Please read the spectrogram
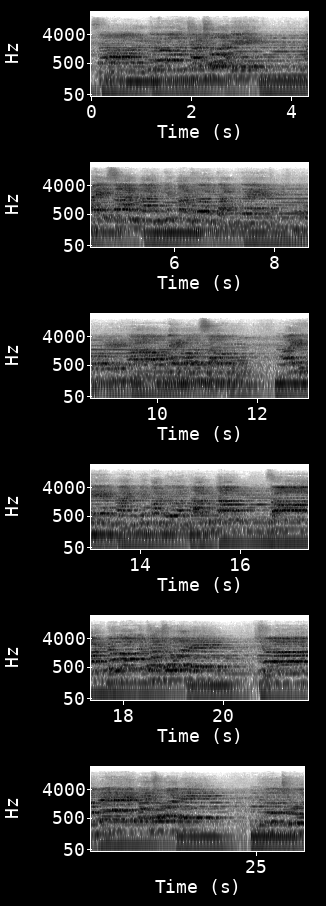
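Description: Church choir singing a Vietnamese Catholic Advent hymn over sustained low accompaniment notes, with brief breaks between phrases about twelve and twenty seconds in.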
